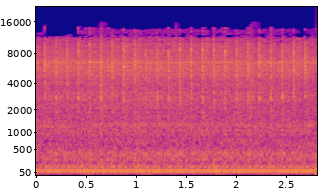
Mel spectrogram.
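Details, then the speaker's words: 2010 Camaro SS with BTR Stage 4 cam, cold air intake, long tube headers and Borla ATAK axle-backs: sharp rapid ticking puffs over a deep V8 idle. The header exhaust leak persists after header work; owner thinks it leaks from the back. "when we did the other headers it smoked it's still leaking but i don't i think it's still leaking from back"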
